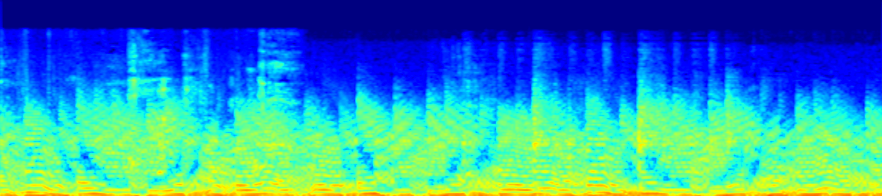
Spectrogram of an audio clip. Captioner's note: crunch; coughing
